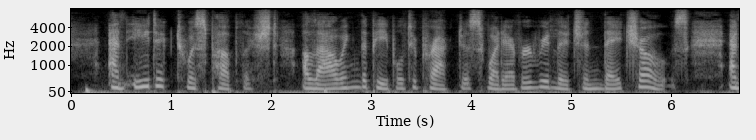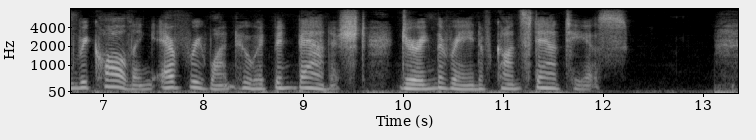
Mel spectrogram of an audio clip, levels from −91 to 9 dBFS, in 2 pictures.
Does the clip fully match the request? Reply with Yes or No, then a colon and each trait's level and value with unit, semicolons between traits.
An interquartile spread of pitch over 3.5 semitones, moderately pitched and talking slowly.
Yes: average, 3.9 semitones; medium, 175 Hz; slow, 110 wpm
